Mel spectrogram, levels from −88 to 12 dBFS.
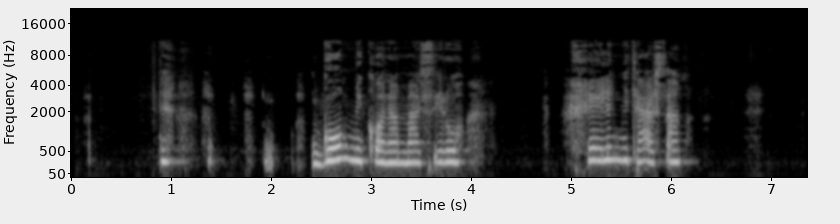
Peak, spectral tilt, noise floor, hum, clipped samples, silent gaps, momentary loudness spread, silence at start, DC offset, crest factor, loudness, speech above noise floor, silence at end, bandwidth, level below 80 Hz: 0 dBFS; -5 dB/octave; -73 dBFS; none; under 0.1%; none; 23 LU; 0.9 s; under 0.1%; 22 dB; -19 LUFS; 55 dB; 1.25 s; 11.5 kHz; -66 dBFS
